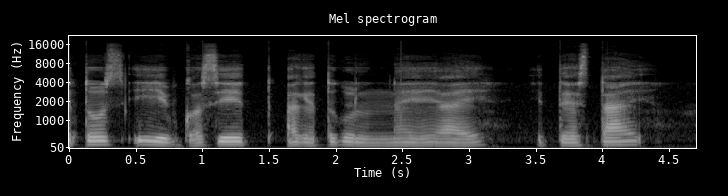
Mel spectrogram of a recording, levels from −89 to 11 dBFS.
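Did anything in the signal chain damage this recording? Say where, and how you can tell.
Yes. Sharp single clicks at 1.00 s and 2.49 s in the speech are dropped samples. Each shows as a thin vertical line across the spectrum where the waveform jumps straight to a later value. Only a fraction of a millisecond goes missing each time, likely lost at the driver or buffer stage.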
